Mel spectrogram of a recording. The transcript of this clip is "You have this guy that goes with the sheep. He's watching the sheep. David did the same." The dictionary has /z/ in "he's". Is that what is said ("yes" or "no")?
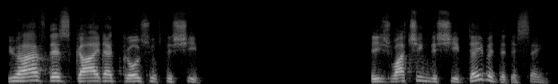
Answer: yes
